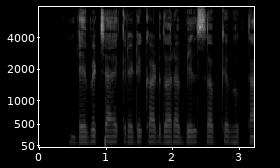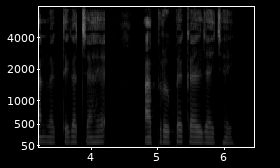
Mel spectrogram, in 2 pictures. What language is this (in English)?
Magahi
